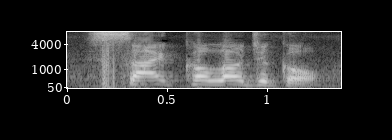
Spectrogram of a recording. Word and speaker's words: psychological: sound, technical, and here psychological. Look at the spelling of psychological, psychological, okay? PSYCH, that's the funny beginning, all right?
